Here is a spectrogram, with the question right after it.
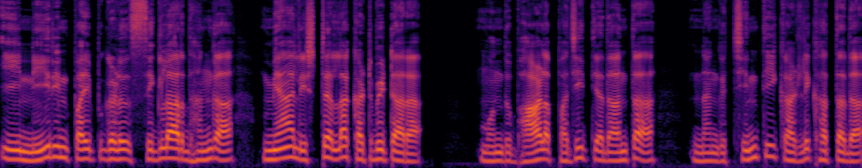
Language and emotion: Kannada, sad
